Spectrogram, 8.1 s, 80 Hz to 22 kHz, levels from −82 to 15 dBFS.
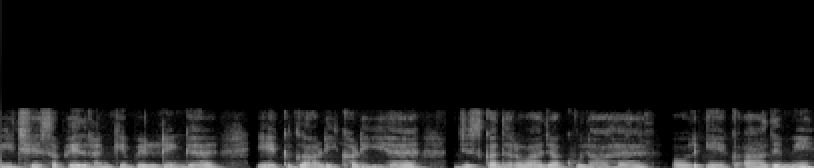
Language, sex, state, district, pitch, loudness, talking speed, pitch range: Hindi, female, Chhattisgarh, Raipur, 170 Hz, -19 LUFS, 125 wpm, 165-185 Hz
